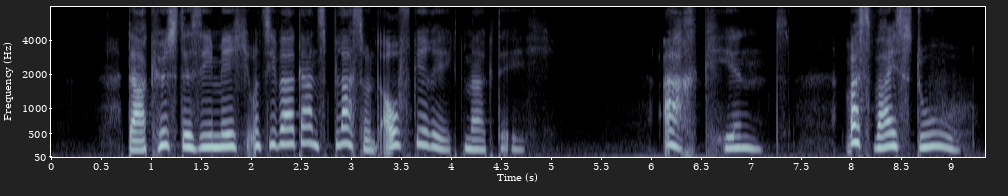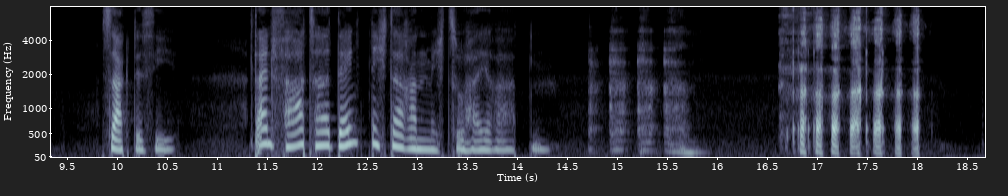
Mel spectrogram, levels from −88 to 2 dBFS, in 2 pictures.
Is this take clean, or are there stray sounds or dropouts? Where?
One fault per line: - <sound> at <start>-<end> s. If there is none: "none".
- throat clearing at 14.7-16.0 s
- laugh at 16.6-18.2 s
